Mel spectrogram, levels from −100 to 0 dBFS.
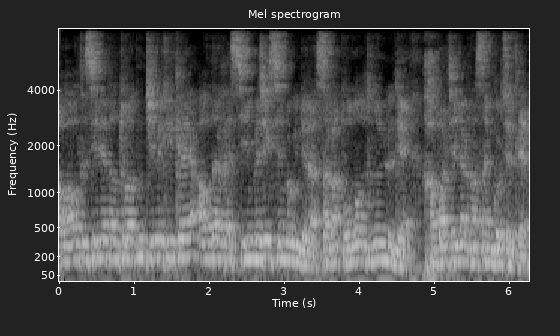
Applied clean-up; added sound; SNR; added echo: none; none; none; reverberation time 0.3 s.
